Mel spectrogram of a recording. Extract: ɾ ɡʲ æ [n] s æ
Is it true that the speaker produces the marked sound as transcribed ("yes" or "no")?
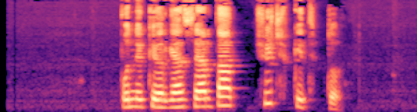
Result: yes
